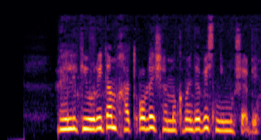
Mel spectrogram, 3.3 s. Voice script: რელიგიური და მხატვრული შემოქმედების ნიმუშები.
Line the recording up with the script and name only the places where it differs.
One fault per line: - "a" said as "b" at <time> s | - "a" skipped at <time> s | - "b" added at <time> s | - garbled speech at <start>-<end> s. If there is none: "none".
none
